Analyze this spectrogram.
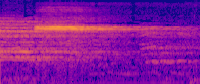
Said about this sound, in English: And we have a whistle and a foul call.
